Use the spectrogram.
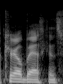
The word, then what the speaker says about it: Baskin: It's not Carol Baskins. It's Carol Baskins, that bitch. I refuse to jump in there. Look, I'm pretty sure it's Carol Baskin. It's not Baskins.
